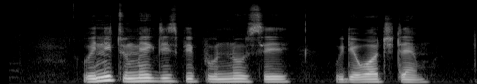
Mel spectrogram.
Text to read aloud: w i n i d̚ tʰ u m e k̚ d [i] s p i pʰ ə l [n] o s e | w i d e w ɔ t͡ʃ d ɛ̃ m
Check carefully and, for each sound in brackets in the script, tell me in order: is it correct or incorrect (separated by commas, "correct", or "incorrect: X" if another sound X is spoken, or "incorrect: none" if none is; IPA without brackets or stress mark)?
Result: correct, correct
